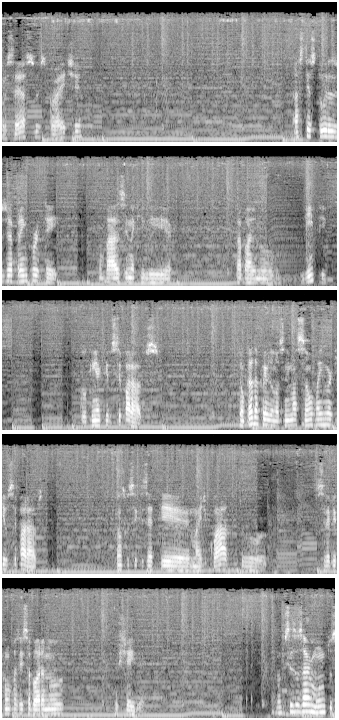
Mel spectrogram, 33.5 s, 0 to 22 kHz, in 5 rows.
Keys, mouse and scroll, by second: 0.8 click, 2.0 click, 9.0 drag, 11.4-12.8 drag, 13.9-14.9 drag, 16.1 drag, 16.9 click, 17.6 click, 21.6 click, 31.0-32.3 drag.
